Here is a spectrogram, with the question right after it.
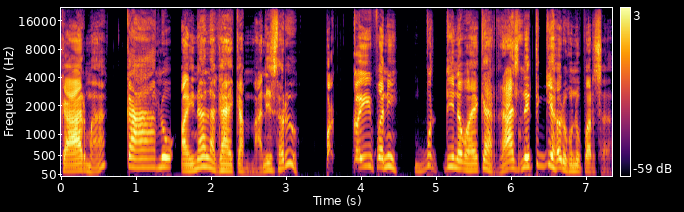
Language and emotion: Nepali, disgusted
